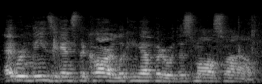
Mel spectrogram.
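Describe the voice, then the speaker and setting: A man's voice: on the high side, quick pace. A man narrating stage directions in a comic dramatic script reading. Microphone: camera microphone from a distance. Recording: echoey room, distant mic, crowd chatter.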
